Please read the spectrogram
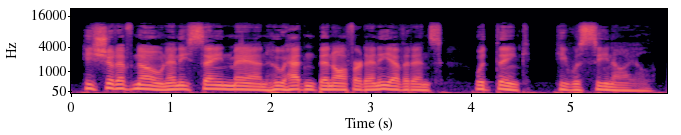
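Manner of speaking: ordinary delivery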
